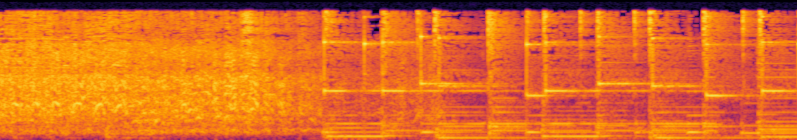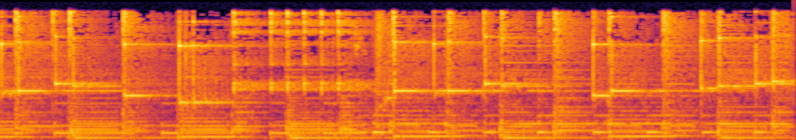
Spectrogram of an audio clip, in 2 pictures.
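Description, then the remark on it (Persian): A phone rings loudly with a bright, tinkling melodic ringtone that loops in a steady repeating pattern, after a brief burst of muffled noise at the start. “تلفن تن داره زنگ میزنه، ببین از وزارت ورزش دستور جدید چی رسیده.”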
